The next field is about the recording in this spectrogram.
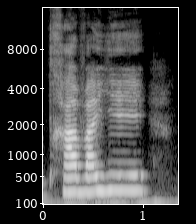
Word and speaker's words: travailler: Por exemplo, travailler. A gente viu os verbos arriver, aimer, então todo esse er no francês, ali para os verbos, ele é pronunciado e, né? Travailler, arriver, aimer.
